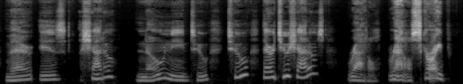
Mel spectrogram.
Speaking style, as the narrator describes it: the Grobug said slowly

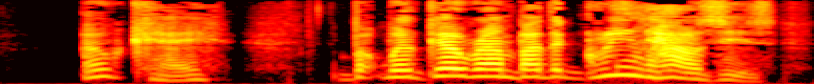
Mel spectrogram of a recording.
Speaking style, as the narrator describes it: said Hermione breathlessly

